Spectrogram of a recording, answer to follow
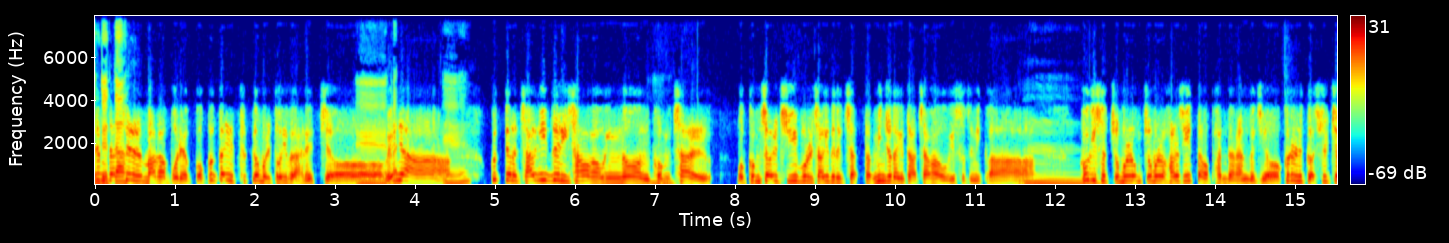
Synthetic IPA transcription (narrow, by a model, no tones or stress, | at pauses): d͡ʑɯmsʰaɕiɭmaɡap͈ʌɾjʌt̚k͈ok͈ʌk̚k͈ad͡ʑitʰɯ̥k̚k͈ɯmɯɭtoibɯna̰ne̞t̚t͡ɕ͈owe̞ɲa | kɯt͈e̞nɯnt͡ɕaɡidɯɾisʰaŋakʰaɡoinːɯnkʌmt͡ɕʰaɭ | mʌkʌmt͡ɕʰaɭt͡ɕibuɾɯɭt͡ɕaɡidɯɾit͡ɕatamind͡ʑudaɡetat͡ɕaŋaɡois͈ʌs͈ɯɲik͈a̰ | kʌɡisʰʌt͡ɕ͈omuɭːʌŋt͡ɕ͈omuɭːʌɦaɭs̬͈uit̚t͈aɡopʰandanhanɡʌd͡ʑijo̰kɯɾʌɲik͈aɕʰiɭt͡ɕ͈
